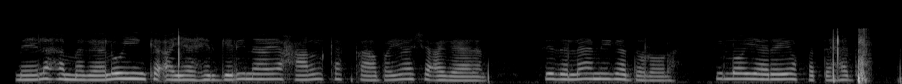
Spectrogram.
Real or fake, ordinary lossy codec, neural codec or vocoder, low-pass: real; AAC, 32 kbps; none; 5.4 kHz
